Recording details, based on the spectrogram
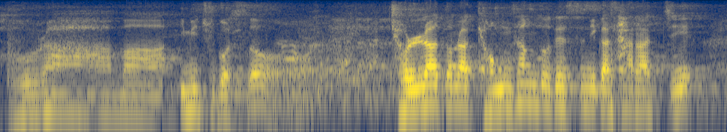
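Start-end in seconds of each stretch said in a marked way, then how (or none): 0.0-1.2 slow drawn-out 아브라함아 in Chungcheong dialect; Chungcheong drawl. Shown as a demonstration. Preacher joking that a Chungcheong God calls too slowly, Chungcheong drawl. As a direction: stretch 아브라함아 lazily like a Chungcheong speaker. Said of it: "충청도 출신 하나님이었으면 이미 죽었어".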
